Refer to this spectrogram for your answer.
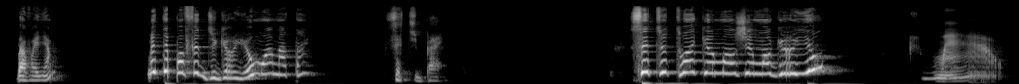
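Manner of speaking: put-on high, little old woman voice. A storyteller voices the little old woman as she arrives, speaking as the little old woman. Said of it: "la petite vieille arrive. / puis elle a regardé le chat en lui disant / la petite vieille arrive".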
